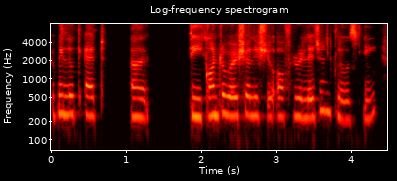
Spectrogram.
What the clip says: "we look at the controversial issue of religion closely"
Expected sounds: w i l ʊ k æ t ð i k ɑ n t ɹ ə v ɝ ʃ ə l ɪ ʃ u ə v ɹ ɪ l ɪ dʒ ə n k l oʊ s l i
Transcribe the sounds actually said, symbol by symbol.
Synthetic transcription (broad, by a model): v i l ʊ k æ t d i k ɑ n t ɹ ə v ɝ ʃ ə l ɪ ʃ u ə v ɹ ɪ l ɪ dʒ ə n k l oʊ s l i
